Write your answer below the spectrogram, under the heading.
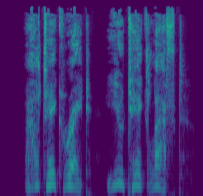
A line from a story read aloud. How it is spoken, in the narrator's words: whispered Charles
